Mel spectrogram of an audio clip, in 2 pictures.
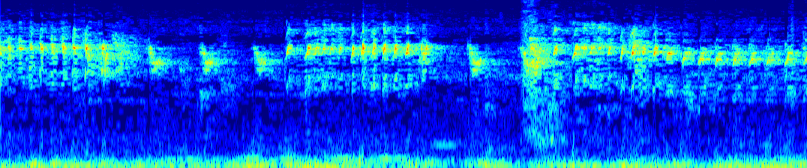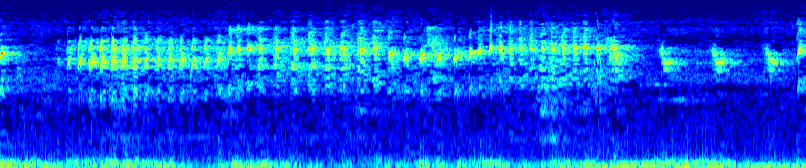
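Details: Eurasian tree sparrow in fighting mode, recorded as a training model for other songbirds: dense, high chirping chatter of rapid twittering notes running almost nonstop, broken by a brief pause and one sharp click near the middle.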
